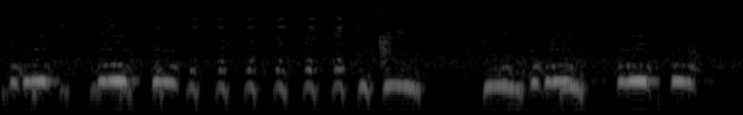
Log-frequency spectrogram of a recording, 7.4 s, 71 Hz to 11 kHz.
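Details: Pair of great horned owls at a nest barrel at 7:19 AM on 13 January 2022; the male hoots and makes gular sounds, the female's hoot is higher. Deep, soft hoots: longer hoots framing a quick run of about ten short, even hoots.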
